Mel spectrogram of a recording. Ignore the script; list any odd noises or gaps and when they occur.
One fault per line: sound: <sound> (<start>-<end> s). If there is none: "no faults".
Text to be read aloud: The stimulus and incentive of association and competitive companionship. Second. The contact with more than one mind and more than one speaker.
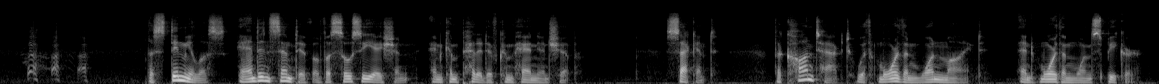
sound: laugh (0.2-0.9 s)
